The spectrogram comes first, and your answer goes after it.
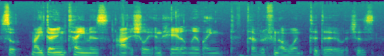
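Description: A man's voice: lowish voice, little pitch movement, brisk, pushed and bright. A young man with a broad Scottish accent from Glasgow, answering interview questions in a talkative, conversational way, often repeating the starts of his phrases. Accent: strong Glaswegian. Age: young adult.

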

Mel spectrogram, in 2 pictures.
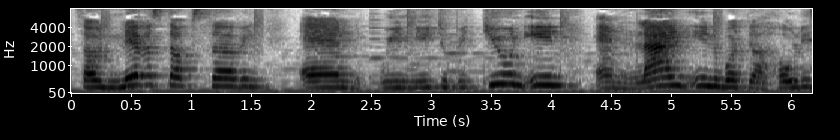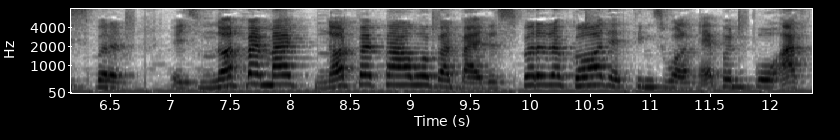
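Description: A woman's voice: a little high, unhurried, hardly any pauses. A woman hosting a religious radio show, devout and affirming, repeating her phrases. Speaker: radio host. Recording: echoey sound with music behind. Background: music.

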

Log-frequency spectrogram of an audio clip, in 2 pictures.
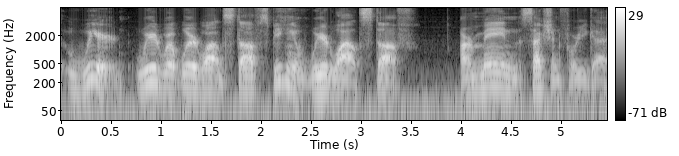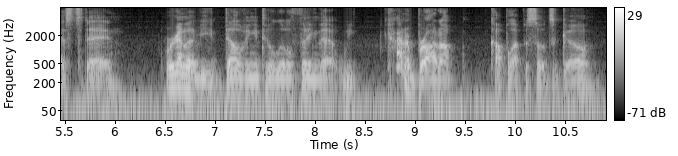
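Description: In a podcast room, a young-adult co-host of a college podcast rambles through casual chat, joking around and leaning on fillers in a laid-back way. He talks at normal speed in an expressive, mid-range, fairly bright voice with vocal fry.

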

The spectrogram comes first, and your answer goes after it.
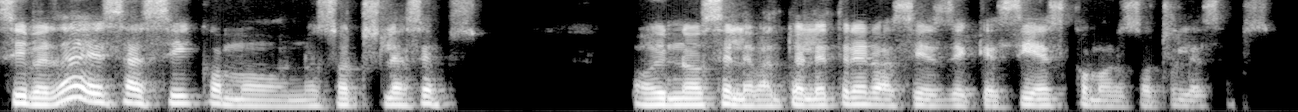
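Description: A man's voice: medium pitch, fairly even intonation, brisk, warm tone. A man giving a live motivational talk to an audience, asking them questions and acting out angry outbursts. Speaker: motivational speaker.

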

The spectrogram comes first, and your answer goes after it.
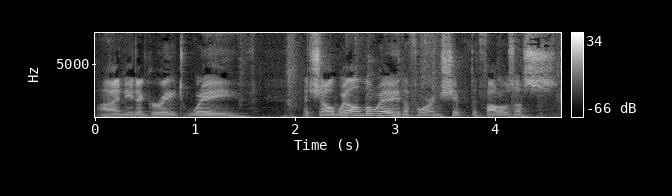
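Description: A man voicing a fierce, proud sea captain who speaks in a loud, declamatory way. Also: mid-range voice, normal speed, a little hiss or hum, natural voice. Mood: pleading.

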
